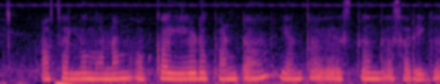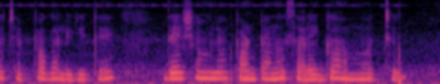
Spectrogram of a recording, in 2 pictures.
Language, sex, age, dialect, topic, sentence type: Telugu, female, 60-100, Telangana, agriculture, statement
